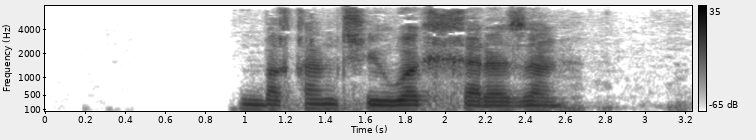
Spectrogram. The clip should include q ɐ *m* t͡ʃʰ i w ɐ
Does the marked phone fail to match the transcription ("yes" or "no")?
no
